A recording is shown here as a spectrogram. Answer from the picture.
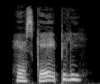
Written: herskabelig

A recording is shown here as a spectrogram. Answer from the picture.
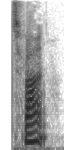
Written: tvang

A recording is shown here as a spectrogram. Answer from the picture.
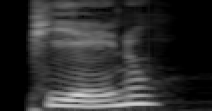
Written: piano

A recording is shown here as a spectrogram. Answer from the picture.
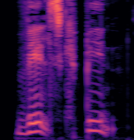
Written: vælskbind

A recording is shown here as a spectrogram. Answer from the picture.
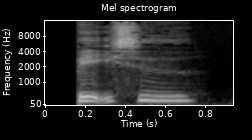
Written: B-side

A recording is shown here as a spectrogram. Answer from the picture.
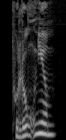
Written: POLONIUM

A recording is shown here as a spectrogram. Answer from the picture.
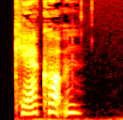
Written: kærkommen

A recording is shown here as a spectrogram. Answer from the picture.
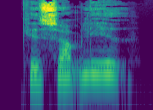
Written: kedsommelighed

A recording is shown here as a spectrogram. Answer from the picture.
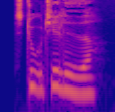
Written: studieleder

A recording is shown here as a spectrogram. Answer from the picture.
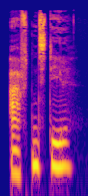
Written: aftenstille

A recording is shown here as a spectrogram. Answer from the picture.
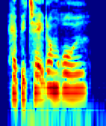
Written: habitatområde

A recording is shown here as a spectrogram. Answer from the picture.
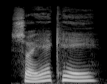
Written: sojakage

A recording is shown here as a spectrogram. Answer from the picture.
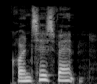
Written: grøntsagsvand

